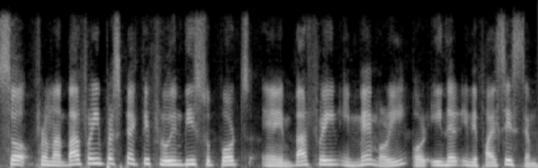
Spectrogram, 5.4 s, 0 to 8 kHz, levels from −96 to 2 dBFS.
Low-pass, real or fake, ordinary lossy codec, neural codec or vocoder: 7.2 kHz; fake; Opus, 64 kbps; codec, 16 kHz, 2 kbps, FreqCodec, larger model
